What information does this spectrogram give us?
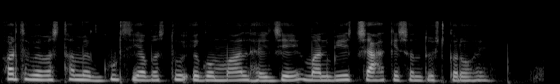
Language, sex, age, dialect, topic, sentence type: Magahi, male, 25-30, Southern, banking, statement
